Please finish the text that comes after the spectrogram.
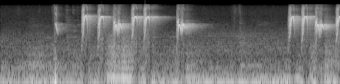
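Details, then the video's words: Sooty-headed bulbul lure calls: rapid runs of piercing chirps, each falling from high to slightly lower pitch, bunched in three quick groups over a soft low background noise. "CUCAK KINOI ||PANCINGAN PALING AMPUH TERBUKTI PASTI IKU BUNYI SUARA PANGILAN + NYERET"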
